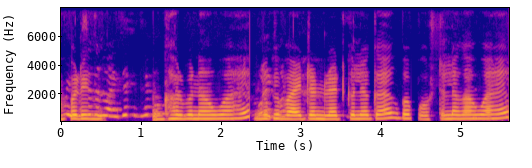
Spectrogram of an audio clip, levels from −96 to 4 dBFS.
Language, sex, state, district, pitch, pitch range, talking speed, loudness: Hindi, female, Andhra Pradesh, Chittoor, 270 Hz, 265-290 Hz, 195 wpm, -17 LUFS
